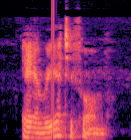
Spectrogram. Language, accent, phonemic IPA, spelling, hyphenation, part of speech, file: English, Southern England, /ˌɛəɹiˈɛtɪfɔːm/, arietiform, ari‧e‧ti‧form, adjective, LL-Q1860 (eng)-arietiform.wav
- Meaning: Having the shape of a ram's head or of the astrological symbol of Aries, ⟨♈︎⟩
